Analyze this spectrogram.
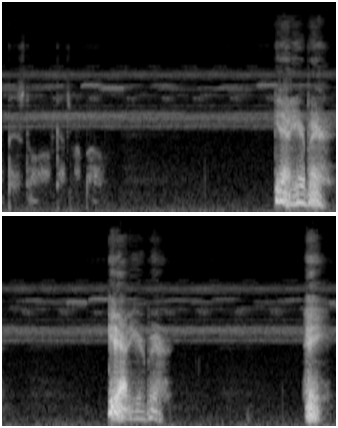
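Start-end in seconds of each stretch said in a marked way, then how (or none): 3.6-6.6 loud yell at a bear; scaring off a bear. Real, not acted. 8.4-8.8 sharp loud shout; scaring off a bear. Real, not acted.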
